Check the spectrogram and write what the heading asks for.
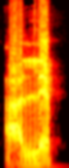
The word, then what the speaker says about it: Aleph: Aleph or Aleph doesn't matter, because the P and F in Hebrew is the same letter.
